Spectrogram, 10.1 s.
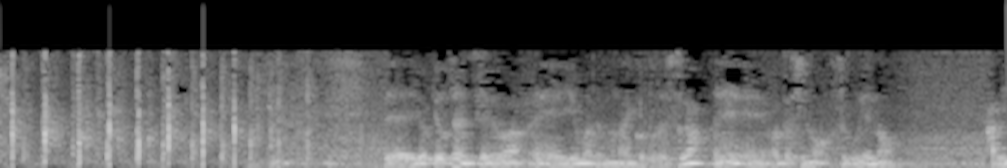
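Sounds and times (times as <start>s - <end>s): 
audience applause for birthday celebration: 0.0s - 3.2s
speech: 3.9s - 9.2s.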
